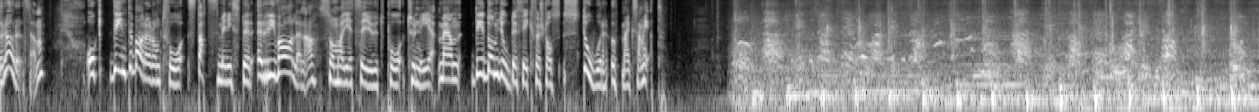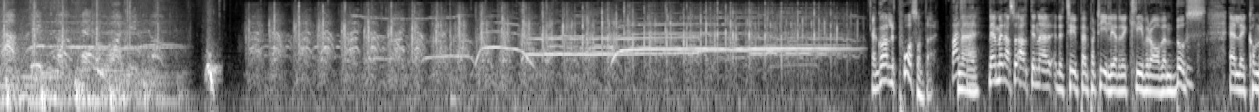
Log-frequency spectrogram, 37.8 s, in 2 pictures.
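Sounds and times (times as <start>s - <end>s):
speech: 0.0s - 10.0s, 10.9s - 14.0s, 32.0s - 37.7s
large crowd at a campaign rally cheering and shouting: 10.9s - 21.8s, 22.6s - 31.8s
steady rhythmic clapping: 10.9s - 21.8s, 22.5s - 31.9s
shrill whistles: 24.0s - 26.7s, 31.4s - 31.9s.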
